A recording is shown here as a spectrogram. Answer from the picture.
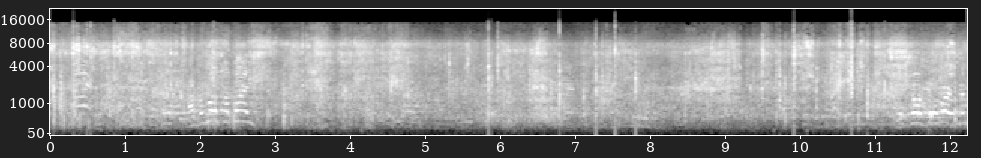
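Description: Hockey skate blades scraping and carving on outdoor ice in surges, with a few sharp clacks of sticks and puck and scattered distant shouts from spectators.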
